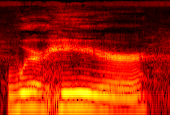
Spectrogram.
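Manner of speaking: very low, eerie, creepy voice, stretched out. Retelling what the guide said once the boat arrived: guide's creepy voice. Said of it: "the guide in his creepy voice says".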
